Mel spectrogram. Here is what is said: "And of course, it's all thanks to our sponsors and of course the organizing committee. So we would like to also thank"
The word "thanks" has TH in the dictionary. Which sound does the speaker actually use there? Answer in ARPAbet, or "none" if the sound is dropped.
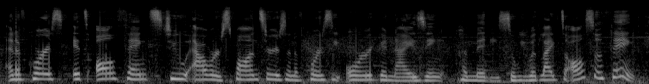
TH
